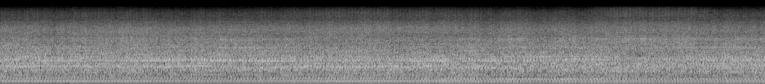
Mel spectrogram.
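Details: Harbor Freight Predator 9000 W generator at about 3,500–4,000 W house load plus the big garage door opener: constant hum with unchanging pitch and level, no strain; carrying load normally.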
